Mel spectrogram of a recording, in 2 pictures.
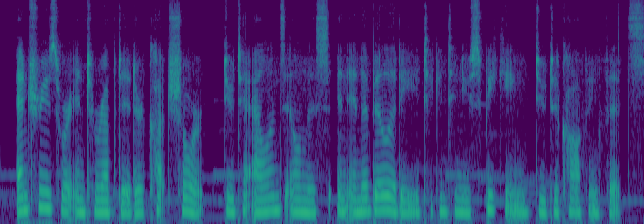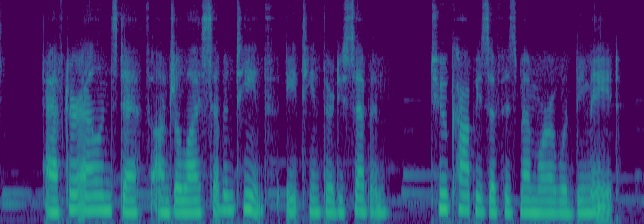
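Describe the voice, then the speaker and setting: Soft-spoken, a woman talks in a fairly low voice with fairly even intonation. Music plays in the background. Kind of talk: ASMR soft-spoken reading.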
